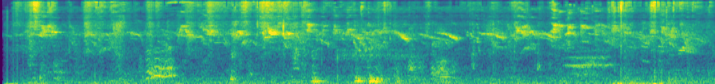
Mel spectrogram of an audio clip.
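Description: Budgerigars chattering together in quick, scratchy warbles and chirps, with bursts of wing flapping and low rumbling in the background.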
